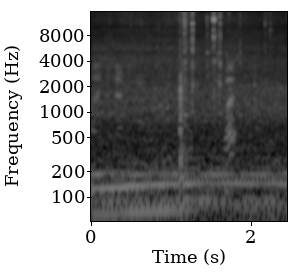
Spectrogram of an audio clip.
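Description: Steady low engine hum, with a couple of sharp clicks about a second in.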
